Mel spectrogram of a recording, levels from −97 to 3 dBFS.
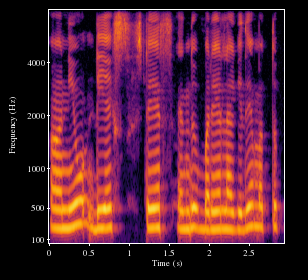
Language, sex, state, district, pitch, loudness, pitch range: Kannada, female, Karnataka, Koppal, 245 Hz, -14 LUFS, 235-260 Hz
